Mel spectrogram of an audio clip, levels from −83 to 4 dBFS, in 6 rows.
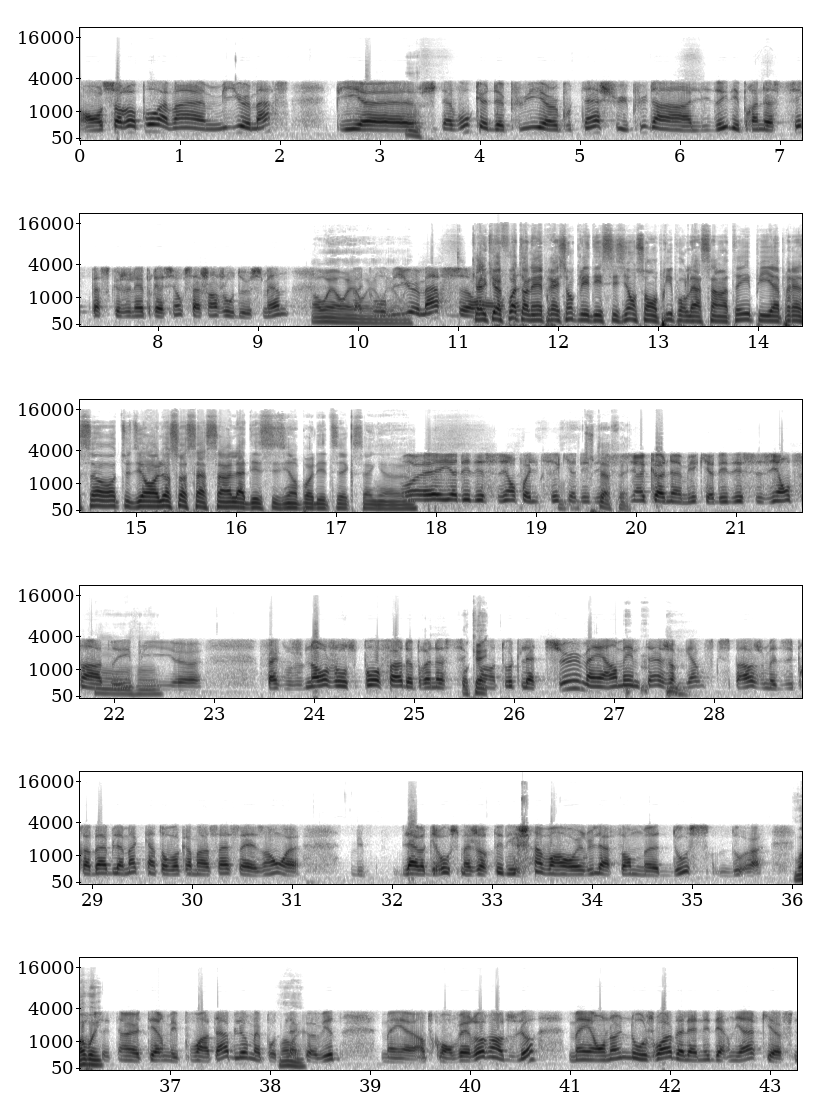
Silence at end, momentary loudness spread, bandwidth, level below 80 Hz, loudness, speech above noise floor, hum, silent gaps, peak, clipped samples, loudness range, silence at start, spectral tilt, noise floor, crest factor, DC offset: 0 s; 9 LU; 16 kHz; -36 dBFS; -14 LUFS; 26 dB; none; none; 0 dBFS; under 0.1%; 4 LU; 0 s; -4.5 dB/octave; -40 dBFS; 14 dB; under 0.1%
